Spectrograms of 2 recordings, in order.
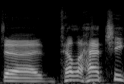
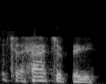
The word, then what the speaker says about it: Tehachapi: And is it Tallahatchie, California? Or give that to me correctly. Well, Say the whole thing wrong. And the town is much harder to pronounce than that. It's Tehachapi. Thank you.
